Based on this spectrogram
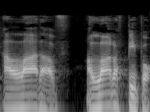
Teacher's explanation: se suele convertir la T como una R suave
